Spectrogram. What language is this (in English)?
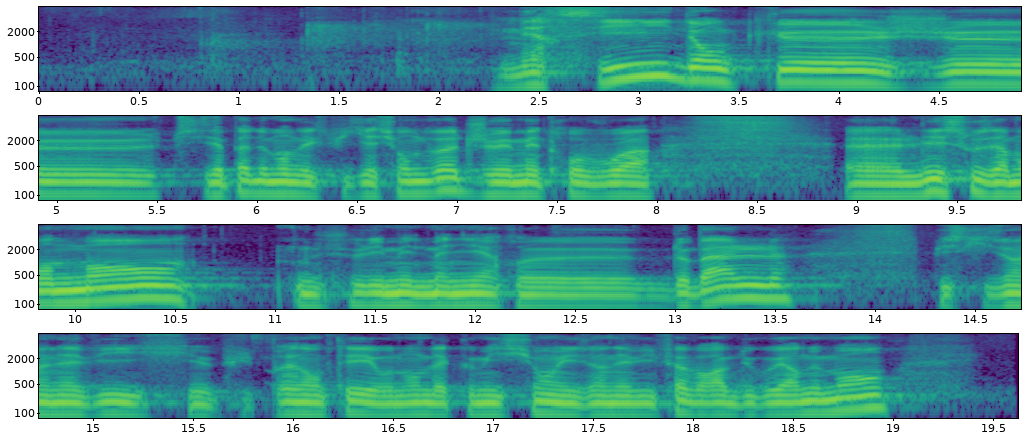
French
